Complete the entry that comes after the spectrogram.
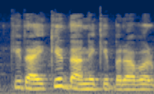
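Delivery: ordinary talk, nothing marked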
